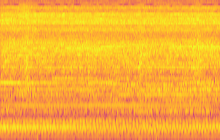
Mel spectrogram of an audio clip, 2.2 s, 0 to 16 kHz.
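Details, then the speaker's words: Newly wired Roto-Phase model M rotary 3-phase converter on the floor, switched on by the green button to power a ZX7550WA milling machine: steady even electrical hum, low drone and constant mid tone, no knocks; converter running normally. "So if we hit the green button here, that's going to activate the converter. You hear the converter's on now."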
